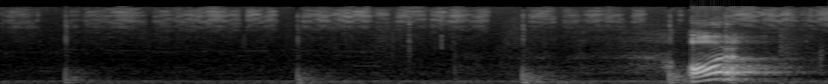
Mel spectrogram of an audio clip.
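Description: A pen writing on a board: faint scratching strokes with a few light taps as the letters are drawn.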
